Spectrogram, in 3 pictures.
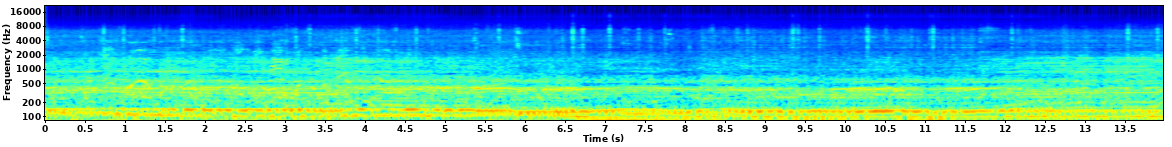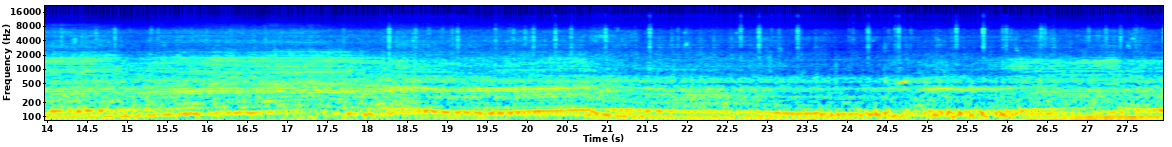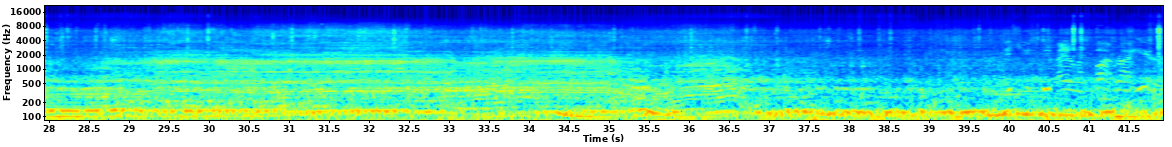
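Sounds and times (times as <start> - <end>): off-road vehicle engine running: 0.0 - 41.9.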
